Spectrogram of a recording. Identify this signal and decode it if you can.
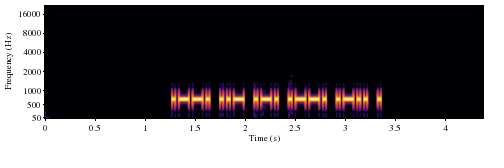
Morse code, heard as a keyed tone, about 35 wpm, 700 Hz. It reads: PURPLE
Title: Six Letter Words - 35wpm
